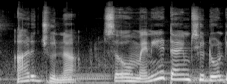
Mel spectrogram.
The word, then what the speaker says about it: Arjuna: So this right here is not Arjun or Arjuna, it's Arjuna.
